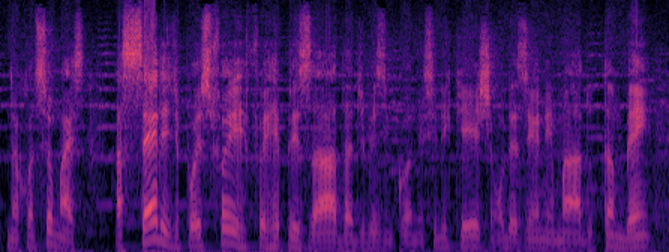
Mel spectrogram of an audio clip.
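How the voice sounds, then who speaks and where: A man's voice: mid-range voice, quick pace, soft background music. A Brazilian man hosting a show, talking casually and jokily about trivia and often correcting himself. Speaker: show host. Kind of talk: casual, chatty TV-trivia commentary.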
